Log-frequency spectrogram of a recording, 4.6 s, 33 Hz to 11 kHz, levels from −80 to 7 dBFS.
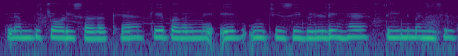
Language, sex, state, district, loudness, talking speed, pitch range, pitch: Hindi, female, Uttar Pradesh, Muzaffarnagar, -33 LUFS, 195 wpm, 220-230 Hz, 225 Hz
